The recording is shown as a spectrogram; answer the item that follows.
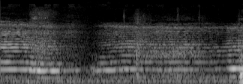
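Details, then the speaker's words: Twin baby girls crying at night during their first night of sleep training, left to cry until they fall back asleep: high-pitched, sustained infant wail muffled in a small room, faint music behind. "it's beneficial for everyone if you hear the baby crying right now but you pretty much do is you let the baby cry or I guess babies in our case you bet let the babies cry until they fall back asleep"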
